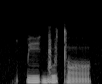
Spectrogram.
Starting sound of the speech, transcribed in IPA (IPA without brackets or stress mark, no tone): k͡p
